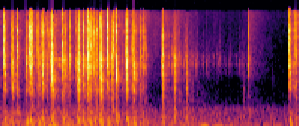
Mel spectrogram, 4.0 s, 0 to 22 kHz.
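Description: Both hands type with their fingertips on a full-size white plastic mechanical keyboard, a backlit Ducky One 2 with Cherry MX Brown switches and a hollow case, sitting on a desk, pressing and tapping keys. A quick run of crisp, bright clacks fills the first two seconds, then thins to a few scattered taps and a near-silent pause before a final burst of clicks at the end.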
